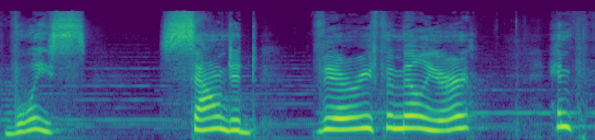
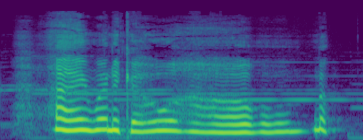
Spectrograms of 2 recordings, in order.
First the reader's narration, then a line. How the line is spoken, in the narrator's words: whimpered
